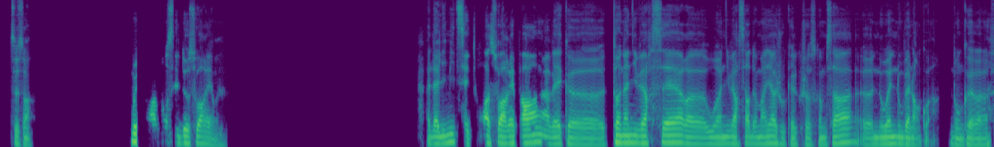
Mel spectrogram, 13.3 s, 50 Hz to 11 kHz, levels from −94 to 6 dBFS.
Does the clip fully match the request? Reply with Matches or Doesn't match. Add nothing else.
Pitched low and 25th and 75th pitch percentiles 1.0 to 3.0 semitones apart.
Matches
